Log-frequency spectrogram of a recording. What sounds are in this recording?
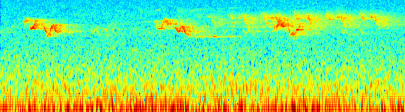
Red-eyed Vireo, Ovenbird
